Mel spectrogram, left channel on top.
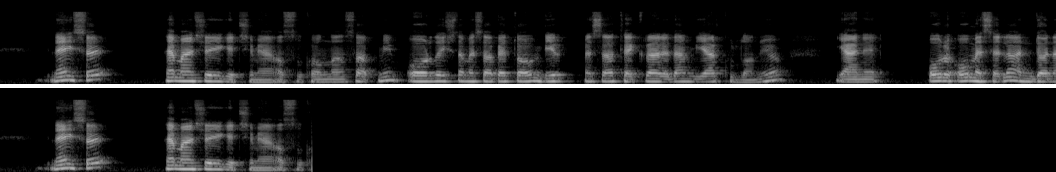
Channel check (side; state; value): right; drops out; at 3.2 s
